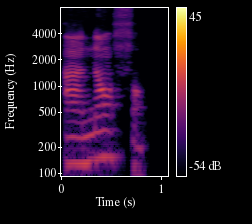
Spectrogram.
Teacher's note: la N se va a conectar con la vocal nasal en de enfant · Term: liaison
